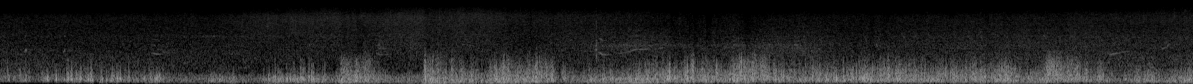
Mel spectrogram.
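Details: Steady wind buffeting the microphone over lapping water, with no clear animal call.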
